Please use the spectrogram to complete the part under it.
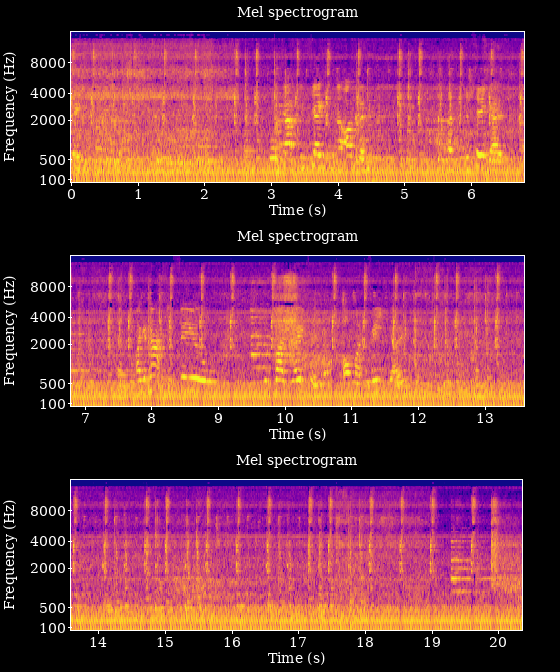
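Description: Laundry and water slosh and thump inside a washing machine drum.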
